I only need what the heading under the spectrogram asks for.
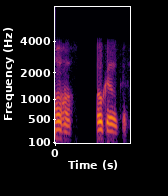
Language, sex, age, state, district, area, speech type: Odia, male, 60+, Odisha, Jharsuguda, rural, conversation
